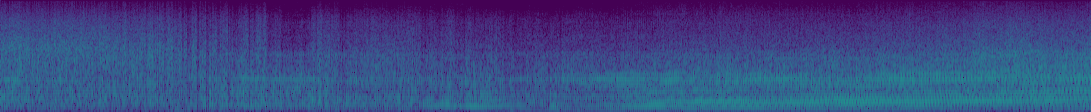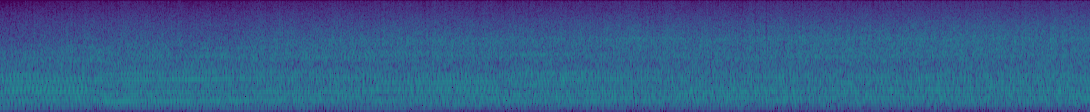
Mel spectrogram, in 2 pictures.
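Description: Twin-cylinder race motorcycle engine heard from onboard: the revs fall away over the first few seconds as it slows for a corner, then climb hard on the exit, with two quick upshifts about halfway through and a few seconds later, before holding high revs down the straight. Wind rush over the bike grows with the speed.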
